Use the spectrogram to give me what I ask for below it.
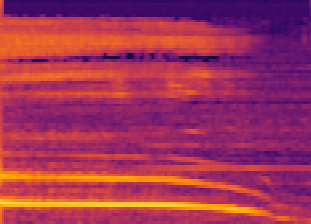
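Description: A wolf gives one long, sustained howl with a clear, rich tone that holds steady, then slides downward and trails off at the end. It is loud and heard alone.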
